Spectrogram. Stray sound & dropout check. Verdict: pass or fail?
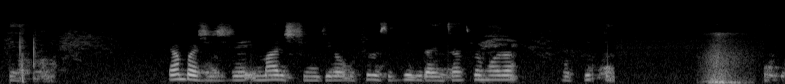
fail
